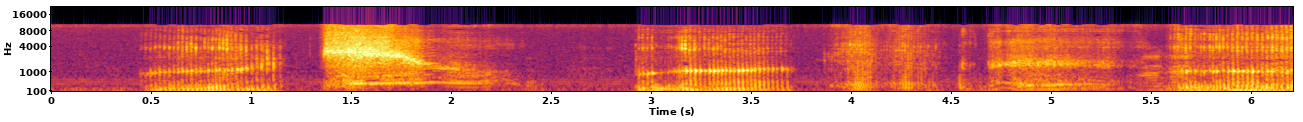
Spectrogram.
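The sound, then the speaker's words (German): A voice actor imitates exaggerated, loud snoring for a character who is only pretending to sleep. Several rough, rasping snorts and grunting breaths come in an uneven rhythm. “Schnarch nur. Ich merke schon, dass du noch wach bist.”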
